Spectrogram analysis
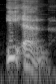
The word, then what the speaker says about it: environment: Now, when we say this, that middle N is just barely touched on.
